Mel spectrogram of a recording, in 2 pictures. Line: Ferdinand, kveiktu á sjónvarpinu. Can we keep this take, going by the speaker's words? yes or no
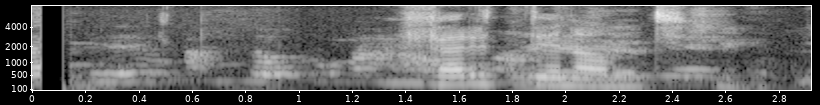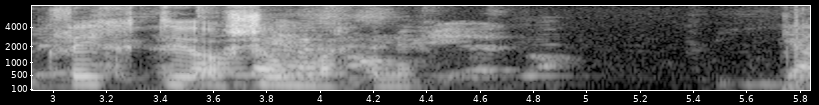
yes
